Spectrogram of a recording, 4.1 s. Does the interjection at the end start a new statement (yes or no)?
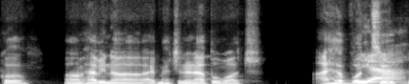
no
